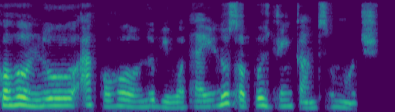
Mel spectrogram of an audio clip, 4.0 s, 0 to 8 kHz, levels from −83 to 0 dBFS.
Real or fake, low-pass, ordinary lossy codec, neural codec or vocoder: fake; 7.2 kHz; AAC, 32 kbps; codec, 16 kHz, 4 kbps, FreqCodec, smaller model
